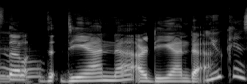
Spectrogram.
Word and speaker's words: Deanda: Did I pronounce the Deanna or Deanda? You can say it however you want. You can call me if you want. in the building. Yeah, but Deanda.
